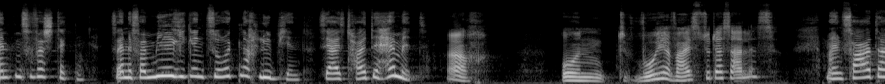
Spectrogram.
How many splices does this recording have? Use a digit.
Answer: 1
